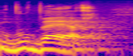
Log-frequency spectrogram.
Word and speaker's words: Buber: Ce sont types de foi selon Martin Buber. Je prononce à l'anglais parce que voilà, c'est autrichien et juif aussi, philosophe.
